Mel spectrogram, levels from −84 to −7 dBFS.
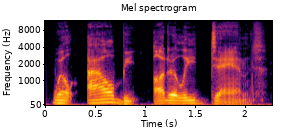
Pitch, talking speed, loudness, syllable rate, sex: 105 Hz, 130 wpm, -18 LUFS, 4.1 syllables/s, male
